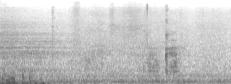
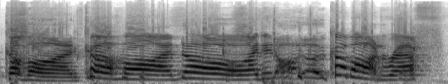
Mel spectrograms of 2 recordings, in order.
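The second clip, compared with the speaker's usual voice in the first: loud high desperate pleading; pleading with the referee; 8 semitones higher, 12 dB louder than usual. Real, not acted. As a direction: beg loudly, voice jumping high. Pleading after being drained.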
